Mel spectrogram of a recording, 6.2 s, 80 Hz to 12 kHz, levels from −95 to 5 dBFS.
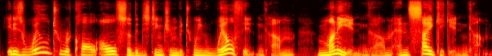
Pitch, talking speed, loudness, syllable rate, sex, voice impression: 160 Hz, 155 wpm, -20 LUFS, 5.1 syllables/s, male, masculine, slightly adult-like, tensed, slightly powerful, fluent, refreshing, slightly unique, lively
